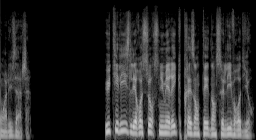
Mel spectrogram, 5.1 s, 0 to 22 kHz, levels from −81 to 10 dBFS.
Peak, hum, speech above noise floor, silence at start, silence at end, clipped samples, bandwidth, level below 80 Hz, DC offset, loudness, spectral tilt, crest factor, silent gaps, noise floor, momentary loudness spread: -4 dBFS; none; over 71 dB; 0 s; 0.1 s; under 0.1%; 18 kHz; -48 dBFS; under 0.1%; -19 LUFS; -5 dB/octave; 16 dB; 0.68-2.06 s; under -90 dBFS; 9 LU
